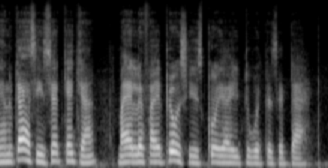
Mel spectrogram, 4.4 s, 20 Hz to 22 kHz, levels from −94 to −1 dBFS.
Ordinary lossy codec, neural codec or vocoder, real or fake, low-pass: none; codec, 44.1 kHz, 1.7 kbps, Pupu-Codec; fake; none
